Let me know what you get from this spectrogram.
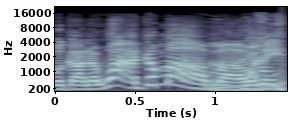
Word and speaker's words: Wagamama: No, it's spelt Wagamama, and that's how it's pronounced.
